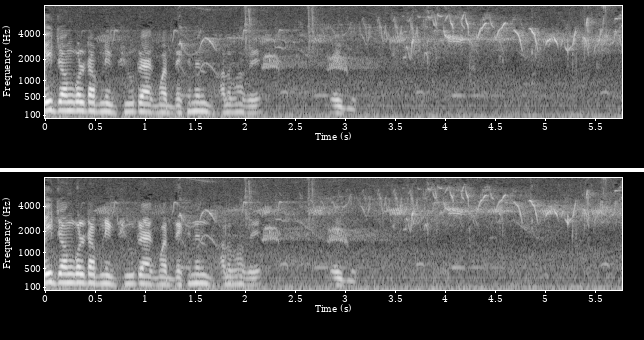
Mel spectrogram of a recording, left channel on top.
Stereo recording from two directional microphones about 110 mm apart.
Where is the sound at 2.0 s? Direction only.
30° left (ahead or behind).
